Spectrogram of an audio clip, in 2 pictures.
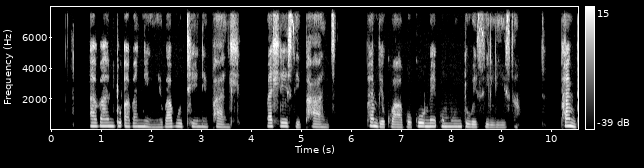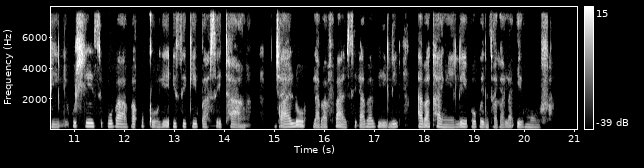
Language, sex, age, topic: North Ndebele, female, 18-24, health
